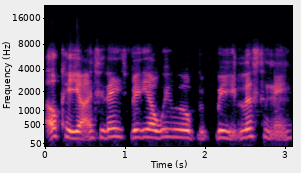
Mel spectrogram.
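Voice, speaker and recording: A man is heard. His voice sits high in pitch. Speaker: music reaction YouTuber. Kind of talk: casual talk to camera. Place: home room. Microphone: phone near.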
